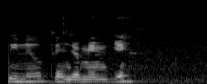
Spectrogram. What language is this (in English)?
Luo (Kenya and Tanzania)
